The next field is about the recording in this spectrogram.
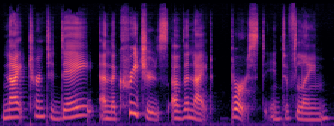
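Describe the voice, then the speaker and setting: A woman narrating a children's storybook aloud in an expressive, dramatic and clearly paced way. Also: mid-range voice, measured pace.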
